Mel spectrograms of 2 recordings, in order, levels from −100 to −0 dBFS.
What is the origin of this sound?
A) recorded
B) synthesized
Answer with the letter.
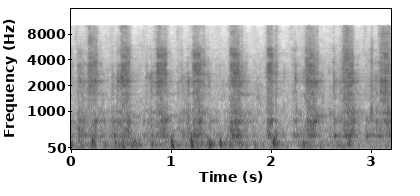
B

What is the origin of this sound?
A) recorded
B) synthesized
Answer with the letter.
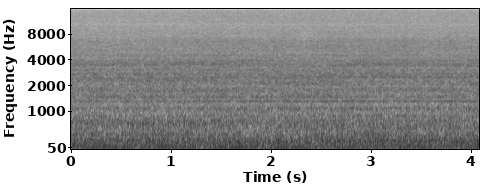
B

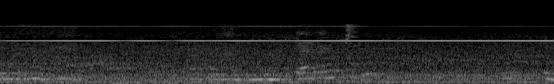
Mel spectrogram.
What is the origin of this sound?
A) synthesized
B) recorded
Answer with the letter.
B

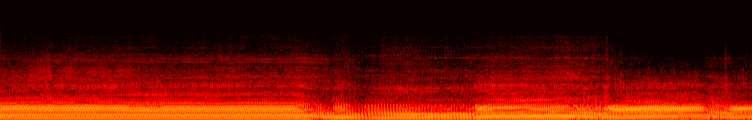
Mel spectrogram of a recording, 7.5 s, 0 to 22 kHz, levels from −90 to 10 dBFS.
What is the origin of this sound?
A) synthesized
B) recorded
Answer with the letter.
B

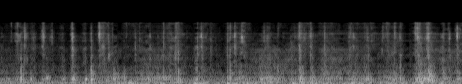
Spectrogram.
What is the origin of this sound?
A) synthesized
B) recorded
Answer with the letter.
A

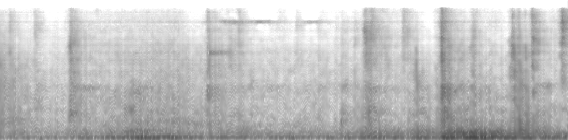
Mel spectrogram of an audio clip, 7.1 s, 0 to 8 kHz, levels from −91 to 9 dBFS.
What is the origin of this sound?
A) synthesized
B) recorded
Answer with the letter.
A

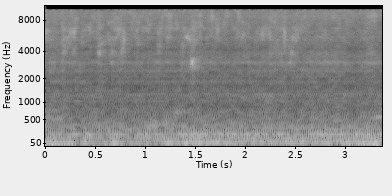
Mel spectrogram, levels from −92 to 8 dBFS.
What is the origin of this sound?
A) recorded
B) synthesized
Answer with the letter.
B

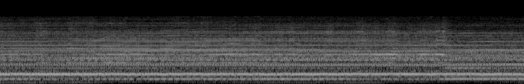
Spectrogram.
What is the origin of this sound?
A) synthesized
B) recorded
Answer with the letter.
A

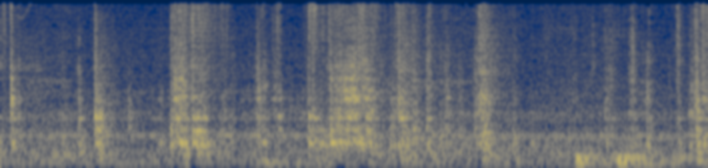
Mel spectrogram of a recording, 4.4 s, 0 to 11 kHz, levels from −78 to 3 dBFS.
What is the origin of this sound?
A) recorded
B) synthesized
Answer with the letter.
A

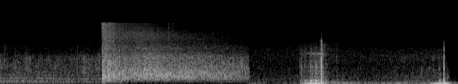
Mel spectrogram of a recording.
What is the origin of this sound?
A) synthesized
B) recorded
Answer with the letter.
B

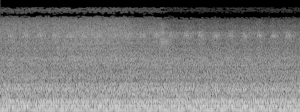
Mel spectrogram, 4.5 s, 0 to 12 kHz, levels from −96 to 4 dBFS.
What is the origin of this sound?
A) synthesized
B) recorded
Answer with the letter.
B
